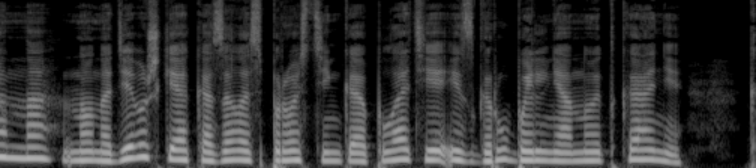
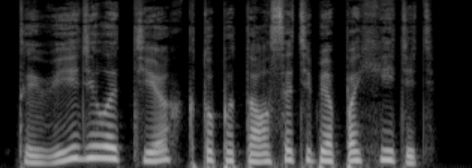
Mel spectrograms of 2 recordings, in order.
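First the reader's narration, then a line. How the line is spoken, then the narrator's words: Soft question. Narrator (Russian): мягко спросил он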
